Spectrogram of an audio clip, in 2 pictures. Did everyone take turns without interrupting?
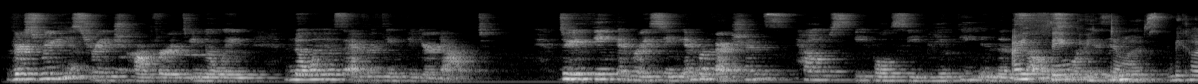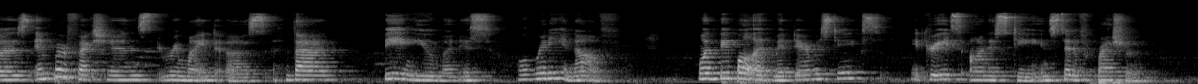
No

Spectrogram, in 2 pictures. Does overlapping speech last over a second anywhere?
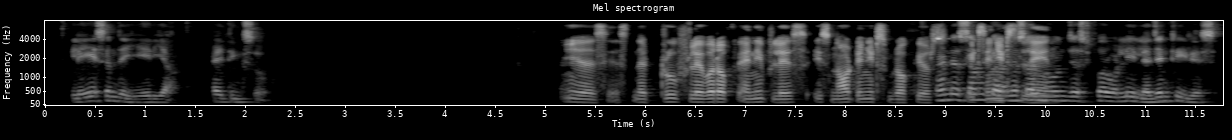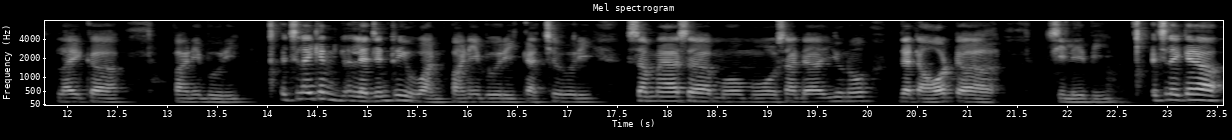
Yes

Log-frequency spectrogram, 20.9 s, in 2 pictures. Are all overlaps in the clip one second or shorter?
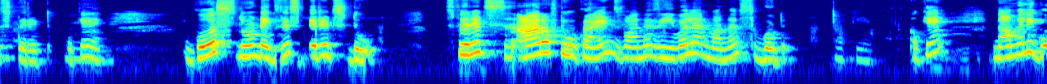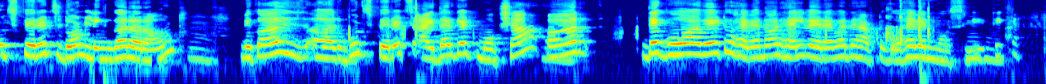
Yes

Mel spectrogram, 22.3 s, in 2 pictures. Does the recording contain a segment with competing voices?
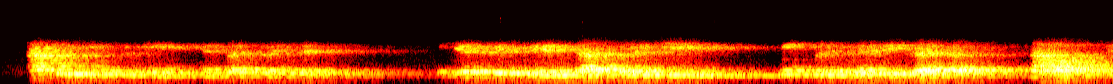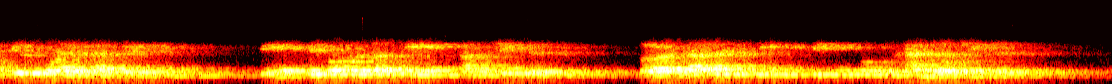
No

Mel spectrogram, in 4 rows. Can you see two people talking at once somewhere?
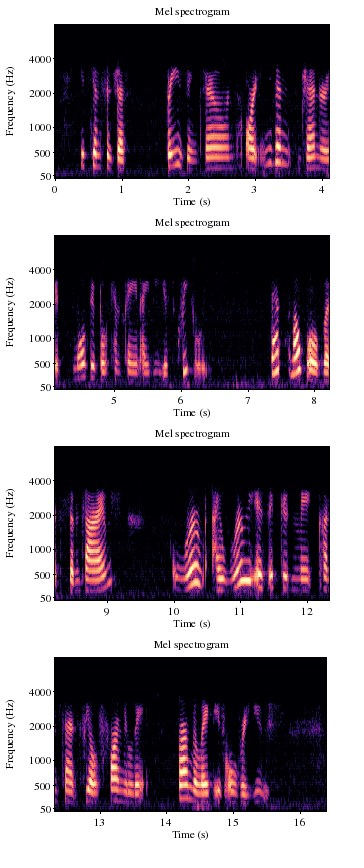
No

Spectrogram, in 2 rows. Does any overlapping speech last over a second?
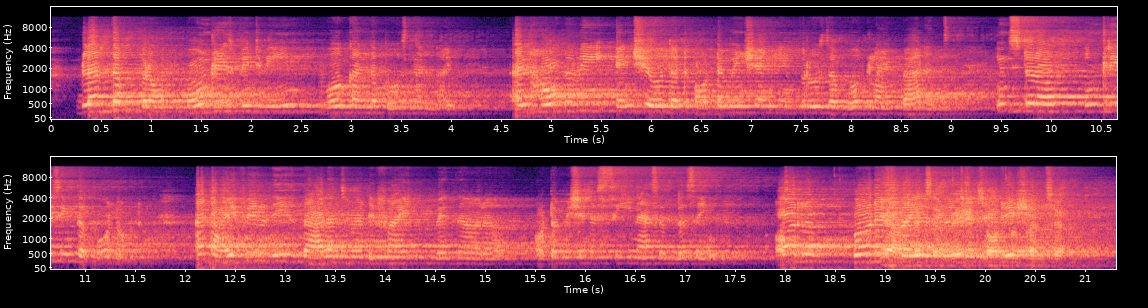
Yes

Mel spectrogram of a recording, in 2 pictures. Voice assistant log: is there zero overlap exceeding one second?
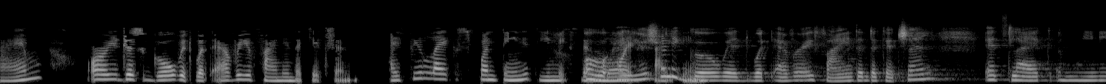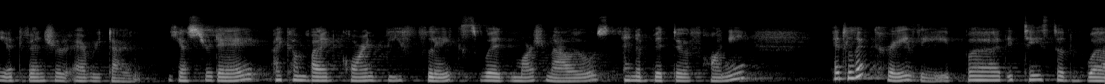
No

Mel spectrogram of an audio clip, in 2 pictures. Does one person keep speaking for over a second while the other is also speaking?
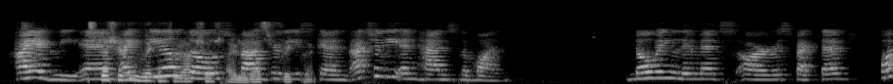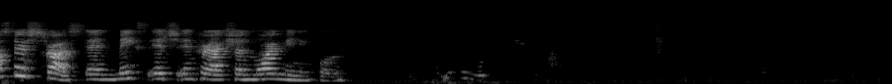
Yes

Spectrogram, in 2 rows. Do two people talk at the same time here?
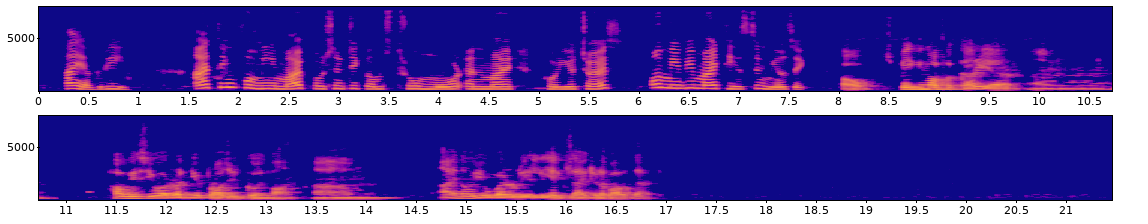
No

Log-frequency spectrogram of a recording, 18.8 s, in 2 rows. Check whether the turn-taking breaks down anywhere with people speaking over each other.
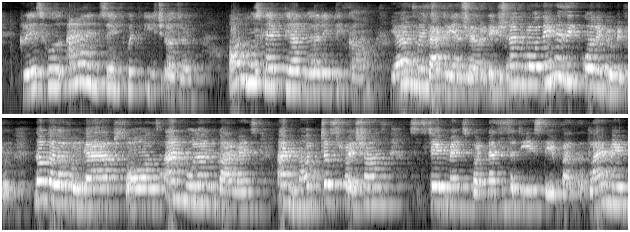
Yes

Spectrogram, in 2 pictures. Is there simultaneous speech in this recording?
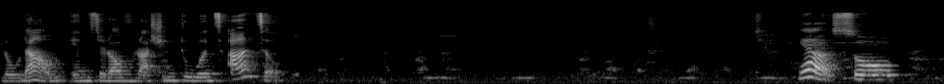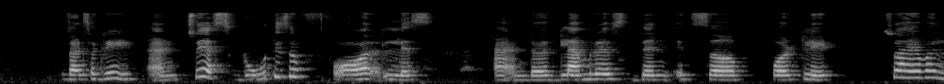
No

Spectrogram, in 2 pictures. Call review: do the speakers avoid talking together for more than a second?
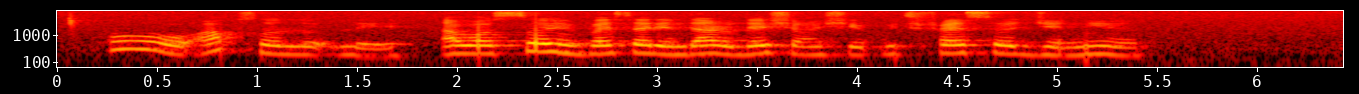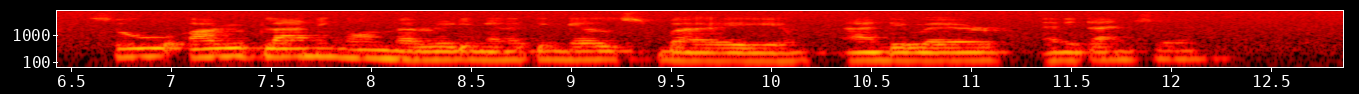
Yes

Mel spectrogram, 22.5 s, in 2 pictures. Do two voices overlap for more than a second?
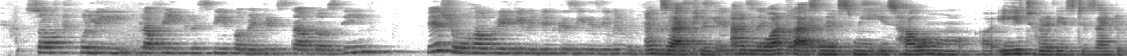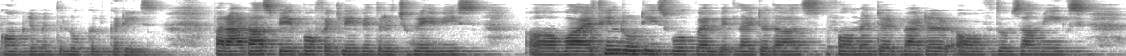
Yes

